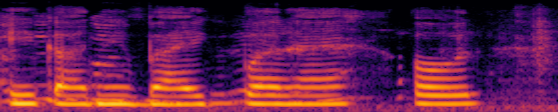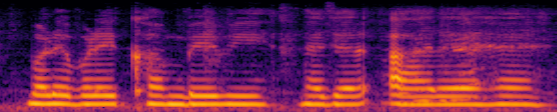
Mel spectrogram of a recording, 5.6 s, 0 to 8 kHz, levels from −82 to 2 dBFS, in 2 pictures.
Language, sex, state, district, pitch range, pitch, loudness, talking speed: Hindi, female, Bihar, Kaimur, 220-230 Hz, 225 Hz, -17 LUFS, 150 wpm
